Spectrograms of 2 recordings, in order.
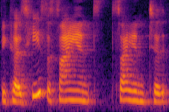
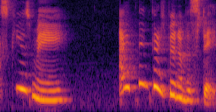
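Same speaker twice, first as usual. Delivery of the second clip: extremely polite voice, pitched up higher; 6 semitones higher than usual. Reading a story aloud, the narrator corrects a teacher: most polite voice. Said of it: "in my most polite voice".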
